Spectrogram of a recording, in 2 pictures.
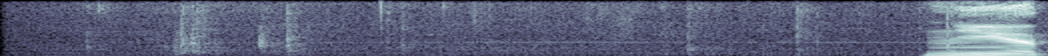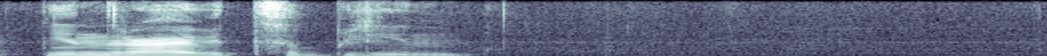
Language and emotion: Russian, angry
